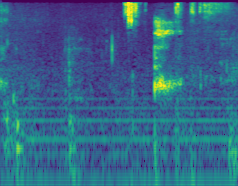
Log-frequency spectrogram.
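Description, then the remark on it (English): Two short, airy sucking bursts of someone slurping a drink, the second longer and gurgly, after a quiet start with no talking. “But baby, if you don't quit slurping this drink, whatever you doing, oh me?”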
